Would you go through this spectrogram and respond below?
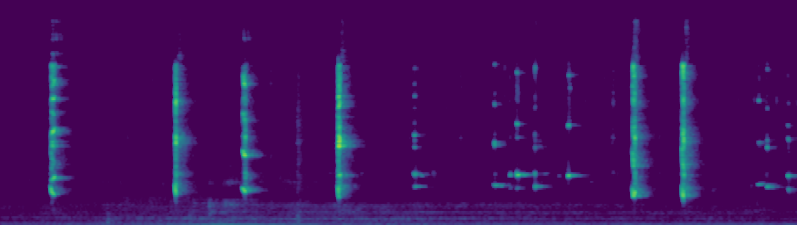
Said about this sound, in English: I need to go put some soap on that bobbin so that way it'll quit squealing like that.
